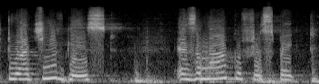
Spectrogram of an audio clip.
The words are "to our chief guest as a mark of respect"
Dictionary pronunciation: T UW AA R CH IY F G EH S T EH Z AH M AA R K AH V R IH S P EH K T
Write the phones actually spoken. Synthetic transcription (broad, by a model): T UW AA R CH IY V G EH S T EH Z AH M AA R K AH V R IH S P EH K T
